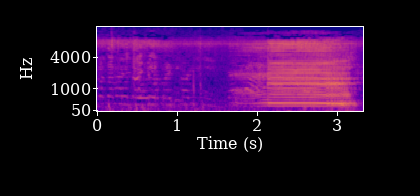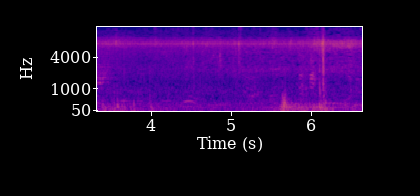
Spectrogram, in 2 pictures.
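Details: Cattle at an afternoon karapan sapi bull race training session at Lapangan Asemanis, team Konduk Alas Predator with Korban Perasaan; one loud, drawn-out moo lasting about a second, a steady harmonic tone that bends down at the end, with voices and chatter around it.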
